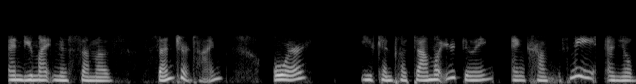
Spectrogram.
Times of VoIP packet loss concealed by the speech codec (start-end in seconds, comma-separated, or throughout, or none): 5.46-5.61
